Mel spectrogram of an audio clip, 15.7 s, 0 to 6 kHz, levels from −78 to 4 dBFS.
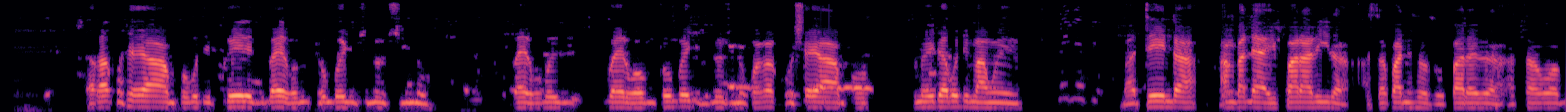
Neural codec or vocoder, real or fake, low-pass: none; real; 5.4 kHz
